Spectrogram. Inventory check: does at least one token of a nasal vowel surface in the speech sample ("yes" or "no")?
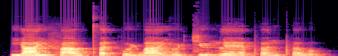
no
